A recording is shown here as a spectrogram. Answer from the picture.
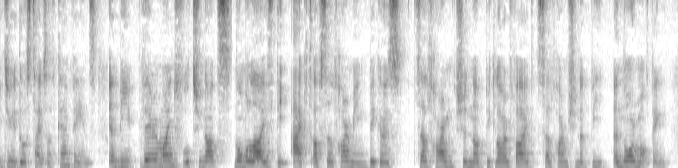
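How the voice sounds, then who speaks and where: This woman has a Swiss French accent and a fairly high pitch. She keeps a moderate pace. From French-speaking Switzerland. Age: 20s. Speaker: youtuber and mental health advocate. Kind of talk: vlog commentary. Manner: animated.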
